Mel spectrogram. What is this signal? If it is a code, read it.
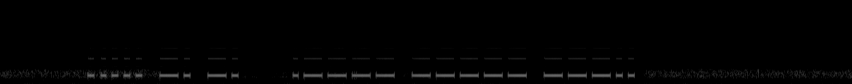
Morse code, heard as a keyed tone, about 20 wpm, 420 Hz. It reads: 5NN 108
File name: CW / kt5j wpx cw-op-k5pi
